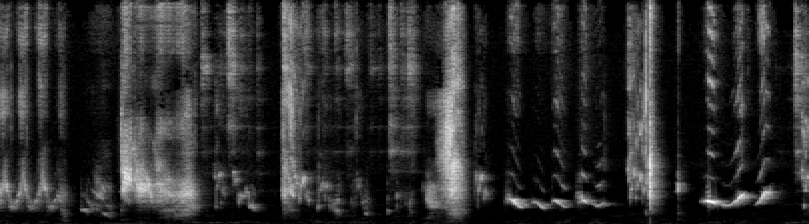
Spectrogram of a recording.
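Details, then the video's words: Pet budgerigar aged seven months singing at a mirror, harsh rasping squawks and scratchy bursts, then a series of short, clear whistled notes rising and falling, with a loud squeak between them. "Young Budgie Talks, Dances, and Sings in Front of the Mirror"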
